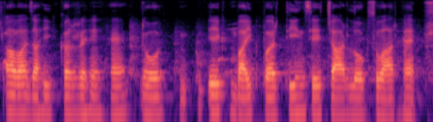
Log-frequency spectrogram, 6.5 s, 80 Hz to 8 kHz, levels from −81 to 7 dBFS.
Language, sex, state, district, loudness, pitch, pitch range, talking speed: Hindi, male, Rajasthan, Churu, -19 LUFS, 105 Hz, 100-110 Hz, 130 wpm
